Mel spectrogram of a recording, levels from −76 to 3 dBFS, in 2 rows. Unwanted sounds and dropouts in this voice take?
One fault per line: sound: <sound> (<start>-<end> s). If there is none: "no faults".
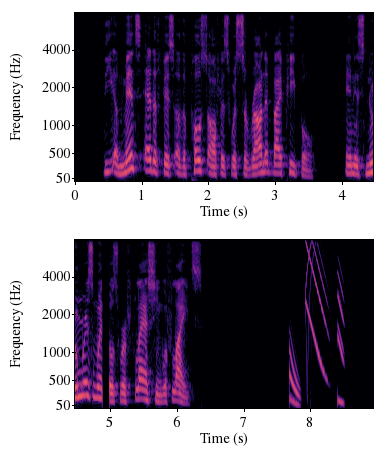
sound: dropout (4.9-5.0 s)
sound: chirp (7.7-8.5 s)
